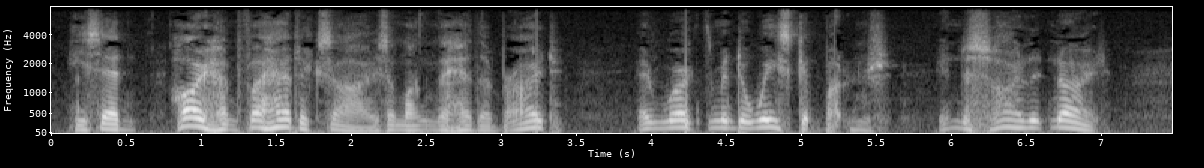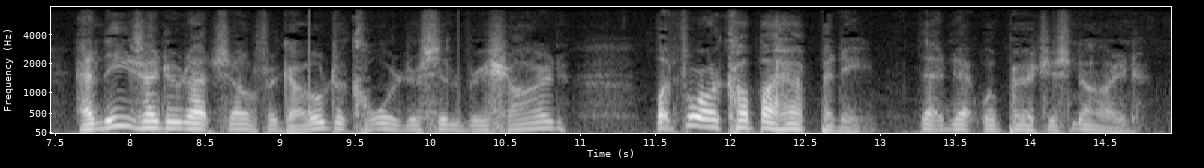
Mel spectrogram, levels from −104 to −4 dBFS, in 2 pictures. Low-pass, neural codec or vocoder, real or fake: 7.2 kHz; none; real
